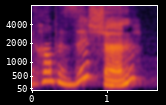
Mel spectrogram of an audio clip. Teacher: because the second syllable is not accented the vowel sound in the second syllable of composition sounds like a schwa like a sound there's no oomph behind it so that's kind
